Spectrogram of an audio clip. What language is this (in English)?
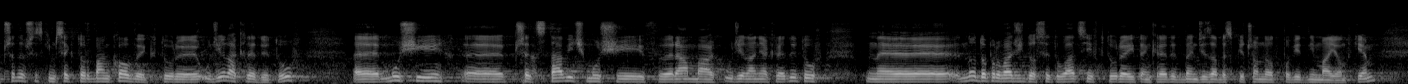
Polish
